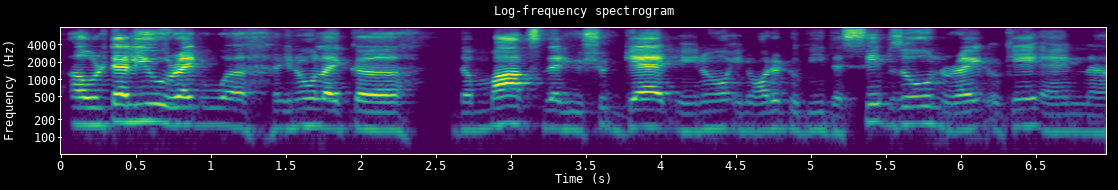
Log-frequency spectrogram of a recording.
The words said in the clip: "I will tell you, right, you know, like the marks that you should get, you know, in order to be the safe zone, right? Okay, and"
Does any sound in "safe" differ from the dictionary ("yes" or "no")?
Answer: yes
